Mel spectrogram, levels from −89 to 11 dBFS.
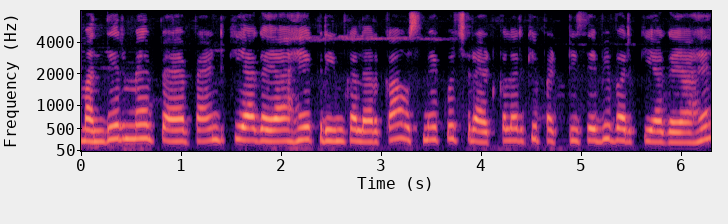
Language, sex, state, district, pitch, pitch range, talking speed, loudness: Hindi, female, Chhattisgarh, Sarguja, 250 Hz, 235-270 Hz, 200 wpm, -17 LUFS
